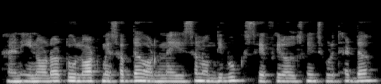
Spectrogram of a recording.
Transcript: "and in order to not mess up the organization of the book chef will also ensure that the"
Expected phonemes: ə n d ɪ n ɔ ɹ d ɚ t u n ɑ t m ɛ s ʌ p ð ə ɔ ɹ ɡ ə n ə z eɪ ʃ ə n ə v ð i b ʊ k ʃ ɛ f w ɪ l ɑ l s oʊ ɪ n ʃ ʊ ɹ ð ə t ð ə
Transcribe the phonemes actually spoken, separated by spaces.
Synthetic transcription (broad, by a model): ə n d ɪ n ɔ ɹ d ɚ t u n ɑ t m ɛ s ʌ p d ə ɔ ɹ ɡ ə n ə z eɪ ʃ ə n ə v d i b ʊ k s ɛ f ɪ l ɑ l s oʊ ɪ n s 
